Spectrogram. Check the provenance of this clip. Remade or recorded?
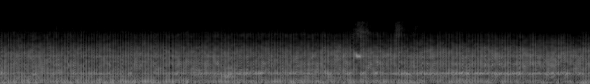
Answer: remade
